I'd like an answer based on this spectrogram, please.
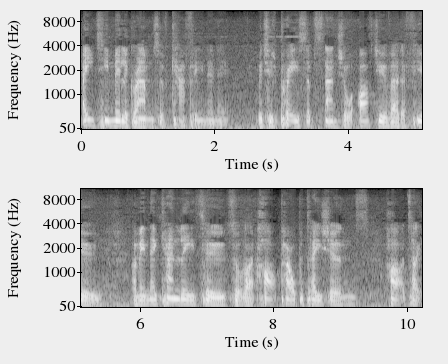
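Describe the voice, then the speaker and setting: In a London accent, a man with a medium pitch speaks at a moderate pace with lively intonation, over noticeable background noise. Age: 60s. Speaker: vlogger. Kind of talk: casual monologue. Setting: live stream at home. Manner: rambling with fillers and hesitations.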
